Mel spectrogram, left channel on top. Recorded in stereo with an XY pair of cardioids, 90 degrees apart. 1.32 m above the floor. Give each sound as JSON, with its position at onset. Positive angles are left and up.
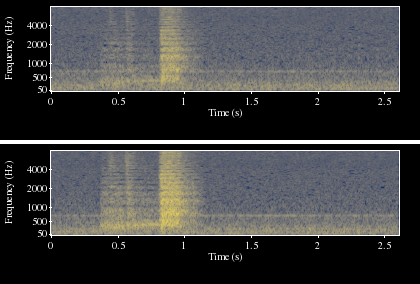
{"t": 0.4, "sound": "a drawer", "azimuth_deg": -65}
